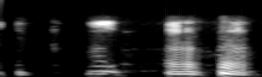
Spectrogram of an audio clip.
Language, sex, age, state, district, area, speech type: Malayalam, male, 45-60, Kerala, Kottayam, urban, conversation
